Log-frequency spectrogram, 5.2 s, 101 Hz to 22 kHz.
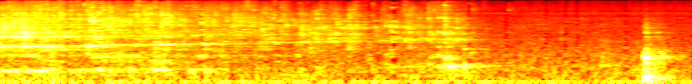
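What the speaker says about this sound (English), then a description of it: "So to this mixture, we're going to add our 3 cups of cold water." Three cups of cold water pour into a water kefir mixture, a steady splashing gush that fades out, followed by a single light knock.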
